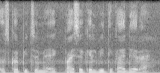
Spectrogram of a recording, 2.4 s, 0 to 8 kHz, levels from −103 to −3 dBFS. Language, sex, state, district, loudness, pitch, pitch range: Hindi, male, Arunachal Pradesh, Papum Pare, -17 LUFS, 130 Hz, 125-135 Hz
